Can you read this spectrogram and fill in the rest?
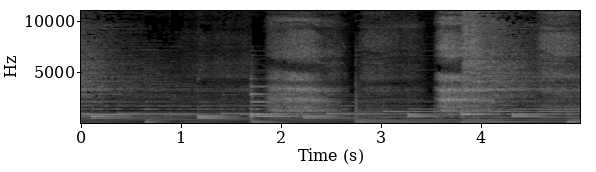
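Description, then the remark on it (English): Heavy, labored breaths come in rough, noisy bursts about once a second, each inhale harsh, over a low steady droning hum. “breathing grows labored.”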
